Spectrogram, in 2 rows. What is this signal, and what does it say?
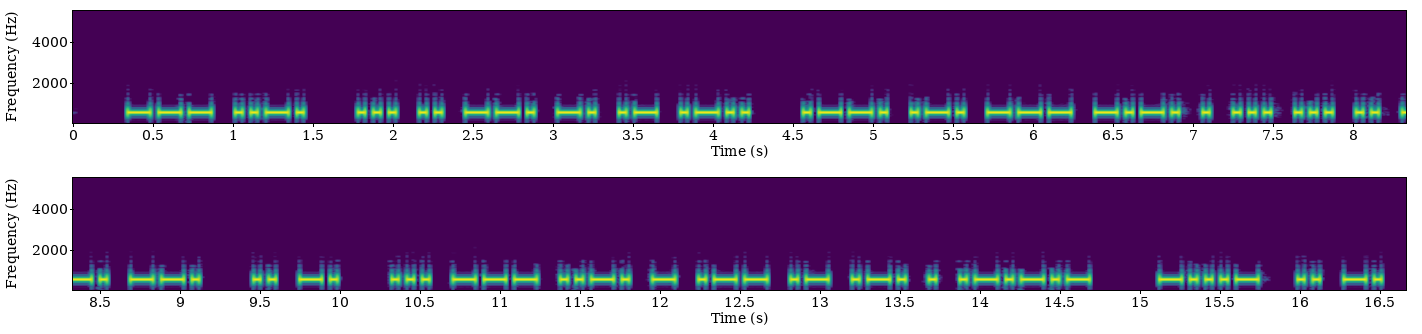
Morse code, heard as a keyed tone, about 25 wpm, 600 Hz. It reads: OF SIGNAL PROCESSING IN SOFTWARE. <BT> IN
